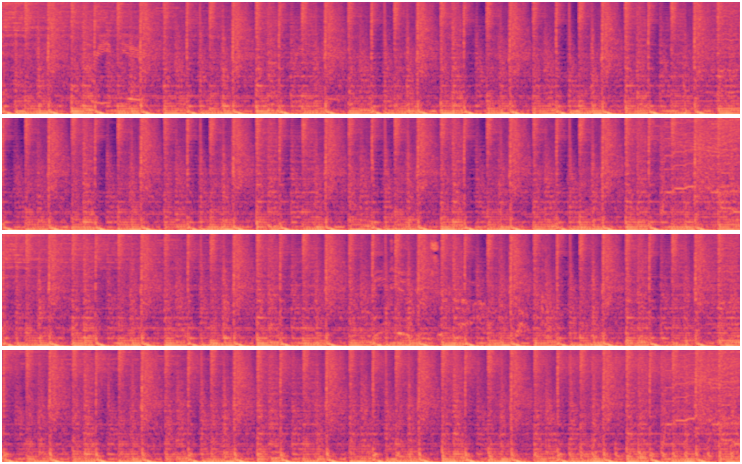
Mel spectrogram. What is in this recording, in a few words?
electric anthem loop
